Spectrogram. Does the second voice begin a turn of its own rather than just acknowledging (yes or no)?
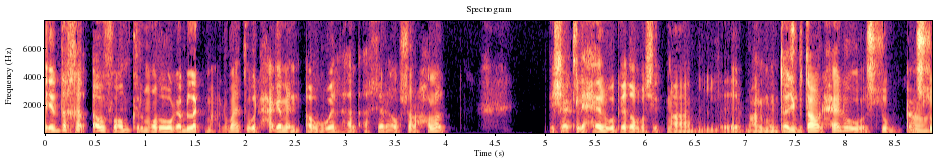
no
